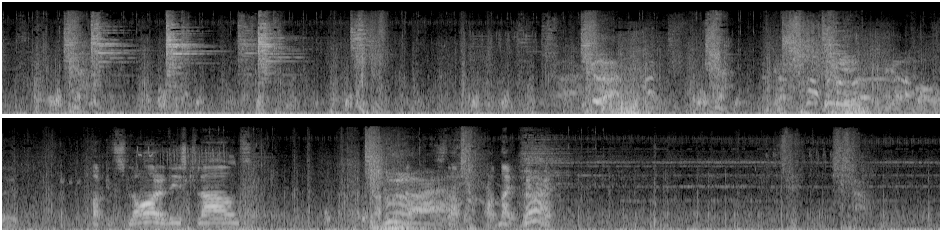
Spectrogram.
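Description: Swords clash and slash in a video game.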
